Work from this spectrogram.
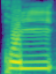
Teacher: قاف کو موٹی آواز میں پڑھیں گے اور لام ساکن کو ظاہر کریں گے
